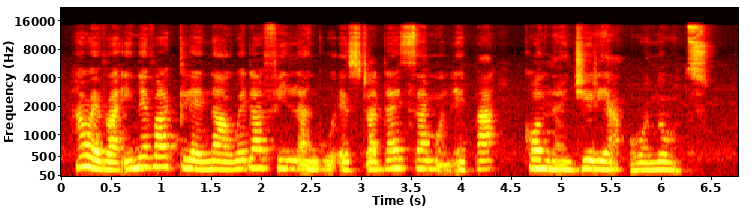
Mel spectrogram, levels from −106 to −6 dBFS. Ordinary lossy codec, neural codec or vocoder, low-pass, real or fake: AAC, 96 kbps; vocoder, 48 kHz, 128 mel bands, Vocos; 14.4 kHz; fake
